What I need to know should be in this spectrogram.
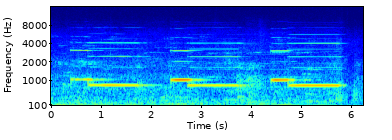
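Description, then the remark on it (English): A tacky electronic doorbell at a luxury stationery company in Africa chimes three times in a row, each ring a short higher note dropping to a longer, slightly lower tone, over a steady low background hum. “There are some companies you just shouldn't judge by the sound of their doorbell.”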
